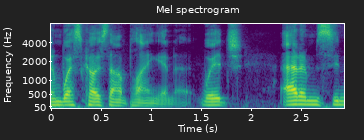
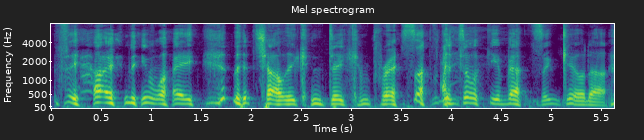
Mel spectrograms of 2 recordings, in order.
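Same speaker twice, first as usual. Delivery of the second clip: ordinary talk, nothing marked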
